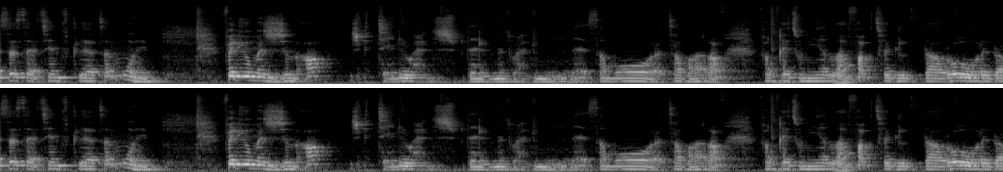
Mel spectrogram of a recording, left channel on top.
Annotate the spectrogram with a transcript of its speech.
ساعتين في 3. المهم فاليوم الجمعه جبت عليه واحد الجبده البنات، واحد النعسه معتبره، فلقيتوني يلاه فقت، فقلت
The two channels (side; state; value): both; identical; correlation 1.00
